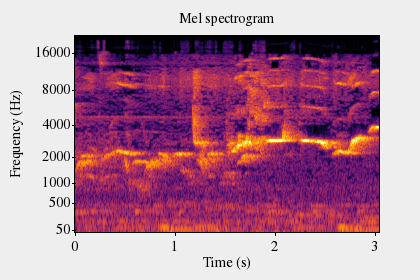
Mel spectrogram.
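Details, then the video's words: Oriental magpie-robin in ngeplong song: a thin, sustained whistle wavers and rises, then a louder, clear, slightly slurred whistled phrase follows in about three seconds. "Kacer Ngeplong"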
